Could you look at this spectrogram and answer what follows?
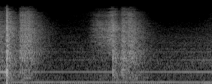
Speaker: I refer to that noise as a stalling noise so I would say wire speed to slow and the weld stalling you can hear that it's sort of intermittently arcing out and not really doing a great deal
